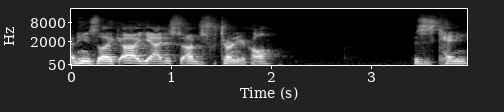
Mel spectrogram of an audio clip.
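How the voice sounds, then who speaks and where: A loud man with an animated tone at a very fast pace. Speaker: podcast co-host. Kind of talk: casual banter, comedic chat. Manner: loud, animated.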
